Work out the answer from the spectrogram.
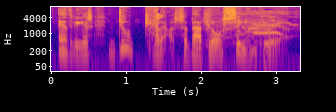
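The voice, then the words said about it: Put-on British accent. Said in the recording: “I'm going to ask my next question in a British accent”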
